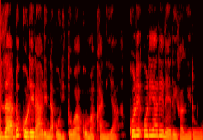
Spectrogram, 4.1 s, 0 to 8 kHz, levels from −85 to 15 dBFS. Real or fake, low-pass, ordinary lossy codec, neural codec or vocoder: real; none; none; none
